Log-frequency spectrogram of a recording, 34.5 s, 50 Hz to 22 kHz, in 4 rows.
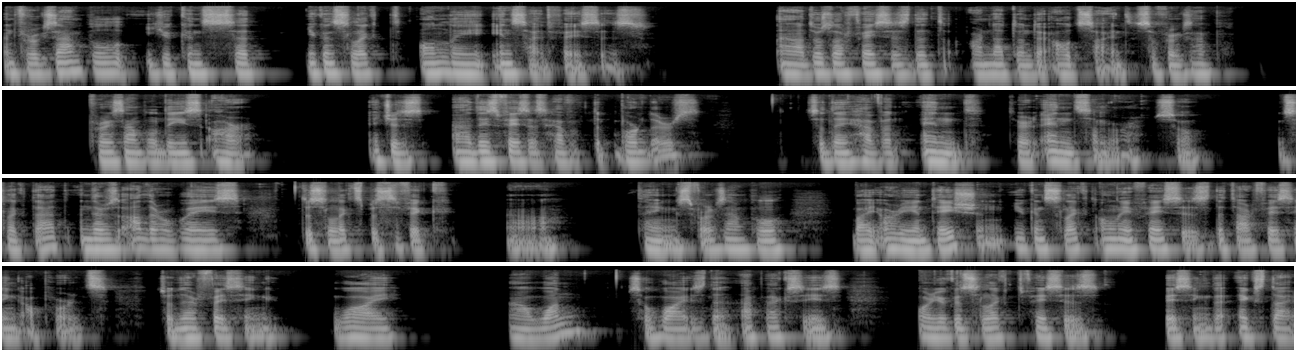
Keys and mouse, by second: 0.1 alt+middle click, 2.4 alt+middle click, 3.3 click, 4.5 alt+middle click, 4.8 alt+right click, 5.0 alt+click, 6.0 alt+right click, 10.6 click, 14.2 alt+click, 15.4 alt+click, 16.0 alt+click, 16.9 click, 18.6 alt+middle click, 18.9 alt+click, 19.7 click, 21.7 click, 23.6 click, 24.2 click, 25.2 KP_1, 25.2 Return, 31.8 click, 32.1 KP_0, 32.2 Return, 32.5 click, 32.9 KP_1, 33.1 Return, 33.8 alt+click.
